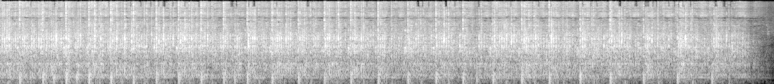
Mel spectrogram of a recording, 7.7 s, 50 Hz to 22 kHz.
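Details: 1970s Briggs and Stratton single-cylinder rotavator engine, revived after about 3-4 years unused, full throttle: fast steady chatter holding speed until shut off; running as it should.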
